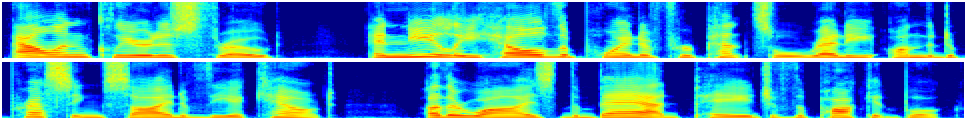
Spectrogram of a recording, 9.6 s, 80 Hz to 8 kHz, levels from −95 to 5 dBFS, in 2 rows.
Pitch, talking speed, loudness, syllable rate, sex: 235 Hz, 170 wpm, -19 LUFS, 4.7 syllables/s, female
